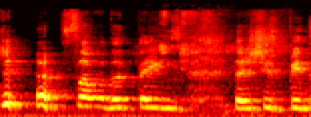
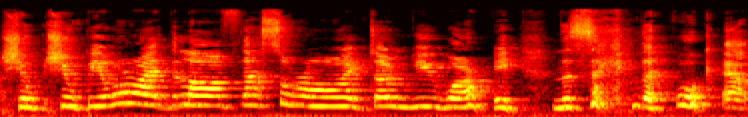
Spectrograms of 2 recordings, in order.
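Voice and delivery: put-on grandmother voice, higher pitch; 4 semitones higher than usual. Speaker imitates a woman whose other side comes out like Catherine Tate's Nan: Catherine Tate's Nan voice. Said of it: "a bit like the nan in Catherine Tate".

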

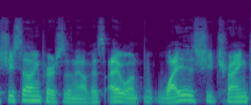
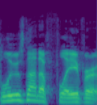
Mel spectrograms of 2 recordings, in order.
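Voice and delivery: usual speaking voice

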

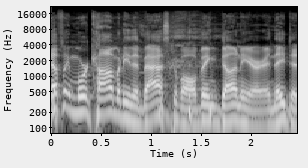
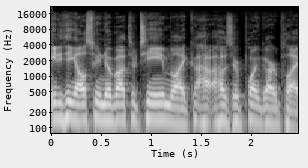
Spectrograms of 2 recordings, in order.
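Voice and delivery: ordinary delivery

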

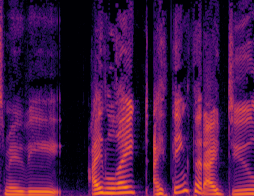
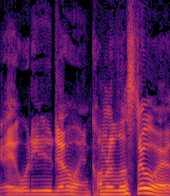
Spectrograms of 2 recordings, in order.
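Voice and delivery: put-on homeless man voice. Describing how the clown in the film sounds, doing a Tim Curry impression. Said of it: "He sounds like a homeless guy".

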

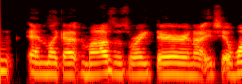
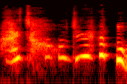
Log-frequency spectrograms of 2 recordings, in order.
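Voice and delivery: play-acted screaming, pitched way up, very high. Retelling watching a match win as predicted: retelling own screaming. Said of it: "screaming that".

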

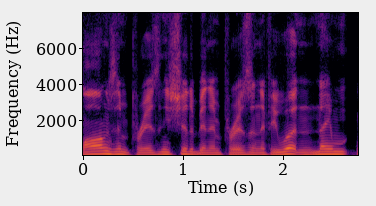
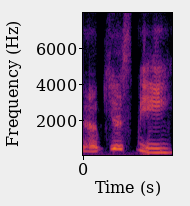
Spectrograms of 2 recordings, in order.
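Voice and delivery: put-on very high voice like a six-year-old girl. Acting out a questioning, imitating Blasey Ford as a little girl. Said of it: "You sound just like her".

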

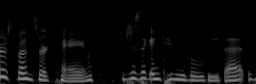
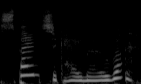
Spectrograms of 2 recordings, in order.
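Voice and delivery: bad, clumsy, unconvincing put-on British accent; 2 semitones lower than usual. Quoting what Ren said when he called Melissa: Ren's line in bad British accent. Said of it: "not a good representation of my British accent".

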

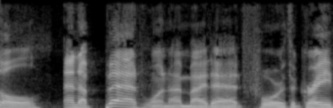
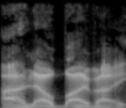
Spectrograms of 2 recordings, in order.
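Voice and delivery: put-on Australian accent, much lower; 7 semitones lower than usual. Taking his turn as friends trade silly accents, a put-on Australian accent. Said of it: "I'm Australian for some reason".

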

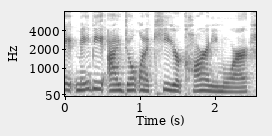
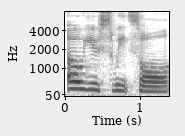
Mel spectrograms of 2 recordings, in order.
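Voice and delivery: put-on condescending tone, slower. Retelling Justin's reply to Ernest's question: mock-condescending, as Justin. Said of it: "so condescending".

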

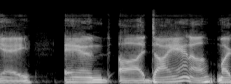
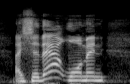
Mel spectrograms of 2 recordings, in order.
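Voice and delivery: ordinary delivery

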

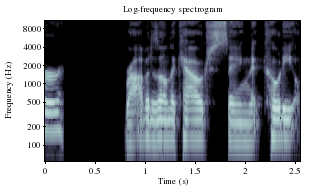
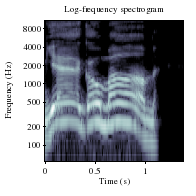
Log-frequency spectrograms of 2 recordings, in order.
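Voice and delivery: mock very high, raspy, rough whooping cheering shout; 10 semitones higher than usual. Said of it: "Mykelti starts shouting, yelling".

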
